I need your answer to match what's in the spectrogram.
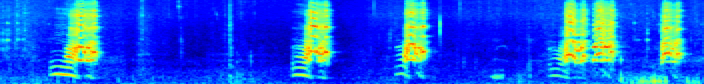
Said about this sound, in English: Man, these are some of the snobbiest geese around.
